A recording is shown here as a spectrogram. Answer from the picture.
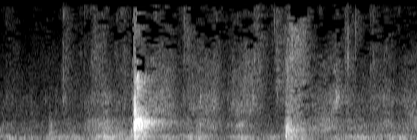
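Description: A few quiet clicks: one sharp snap-like click about two-thirds of a second in, and a fainter one in the middle.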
